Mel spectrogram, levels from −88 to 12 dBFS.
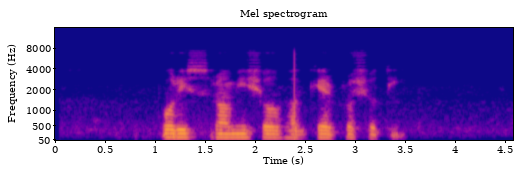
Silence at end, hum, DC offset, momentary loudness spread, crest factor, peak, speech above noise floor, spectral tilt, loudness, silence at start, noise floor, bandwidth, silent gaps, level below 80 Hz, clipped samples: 1.15 s; none; under 0.1%; 15 LU; 18 dB; -2 dBFS; 45 dB; -9 dB/octave; -19 LUFS; 1.05 s; -63 dBFS; 7 kHz; none; -56 dBFS; under 0.1%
